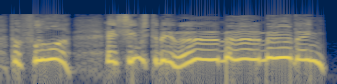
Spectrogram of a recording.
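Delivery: very high, loud stammer of terror; frightened gasp. A narrator's reading. Fishlegs sees the floor moving, gasping in terror. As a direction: stutter in mounting panic, stretching the last words. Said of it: "gasped Fishlegs".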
